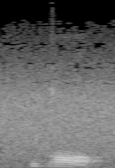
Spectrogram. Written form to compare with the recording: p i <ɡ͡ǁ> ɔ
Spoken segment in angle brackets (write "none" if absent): ɡ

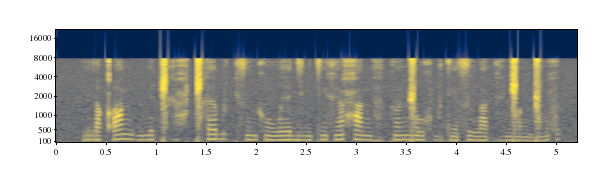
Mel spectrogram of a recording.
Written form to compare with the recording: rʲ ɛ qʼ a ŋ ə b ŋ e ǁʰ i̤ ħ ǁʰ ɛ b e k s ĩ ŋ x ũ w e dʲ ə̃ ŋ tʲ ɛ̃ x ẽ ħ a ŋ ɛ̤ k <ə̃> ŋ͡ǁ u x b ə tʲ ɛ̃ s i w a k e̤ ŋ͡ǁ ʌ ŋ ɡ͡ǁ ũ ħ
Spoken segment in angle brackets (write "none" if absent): ə̃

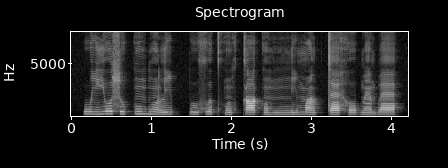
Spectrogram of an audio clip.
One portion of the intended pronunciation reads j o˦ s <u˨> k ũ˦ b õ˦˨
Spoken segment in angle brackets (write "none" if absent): u˨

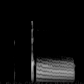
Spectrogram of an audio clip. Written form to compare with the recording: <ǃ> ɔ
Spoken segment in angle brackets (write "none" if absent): ǃ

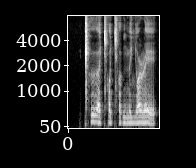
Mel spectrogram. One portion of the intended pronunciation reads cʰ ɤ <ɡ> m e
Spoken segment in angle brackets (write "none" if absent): ɡ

